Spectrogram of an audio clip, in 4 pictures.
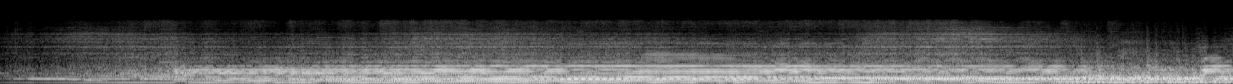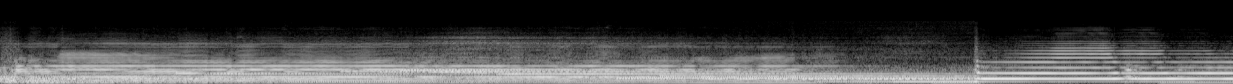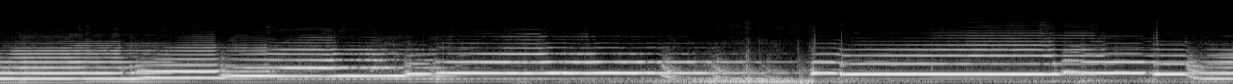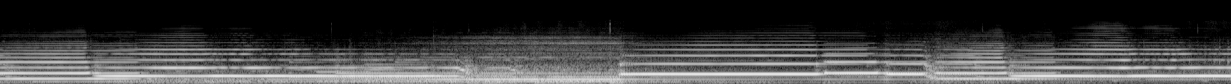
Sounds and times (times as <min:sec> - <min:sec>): Wind instrument, woodwind instrument: 0:00.0 - 0:49.3.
